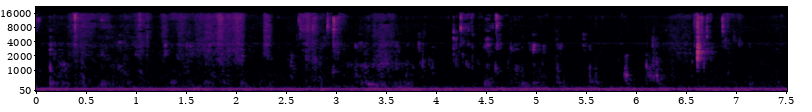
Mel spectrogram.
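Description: A person chewing a mouthful of baked penne pasta, with scattered soft mouth clicks, over a steady low hum.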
